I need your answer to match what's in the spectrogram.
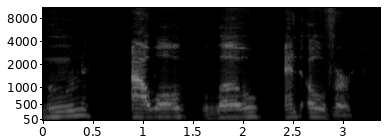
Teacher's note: the long o sounds in moon owl low and over really draw out this poem and echo against each other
